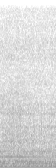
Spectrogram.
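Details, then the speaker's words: Invacare Perfecto stationary oxygen concentrator plugged in and running, described as a tad louder than the Respironics Everflo Q: steady low motor hum with even airy noise. "we're going to go ahe and plug in the perfectto so you can hear this one before you make your decision on which concentrator you want to go with okay this is the Perfecto I think it's just a tad bit louder"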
